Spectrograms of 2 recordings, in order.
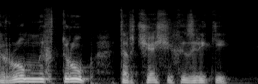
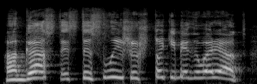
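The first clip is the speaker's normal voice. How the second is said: very high scolding mother; Mrs Gloop. A narrator's reading. Mother scolds her deaf son, high holler. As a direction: holler high, without much extra volume. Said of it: "заорала миссис Глуп".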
